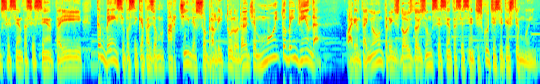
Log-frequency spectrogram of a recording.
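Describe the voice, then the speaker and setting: A man, a priest hosting a live radio program, preaching to listeners with fervent, scolding exhortations in a husky voice. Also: low-pitched, sing-song, normal speed, faint music behind.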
